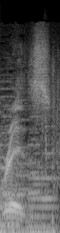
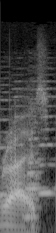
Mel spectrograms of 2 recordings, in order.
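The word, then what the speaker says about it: Rhys: And I'm saying Riz, the proper pronunciation. After all these years of saying Rise.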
